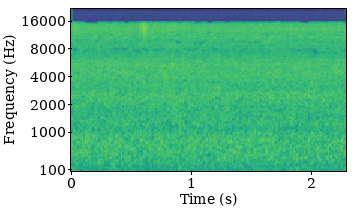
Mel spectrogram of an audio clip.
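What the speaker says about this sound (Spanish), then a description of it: "Ahí viene la lluvia, mira." Rain approaching near a river in Chiapas, heard as a loud, unbroken rushing hiss of falling water that stays steady throughout, with no voices over it.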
